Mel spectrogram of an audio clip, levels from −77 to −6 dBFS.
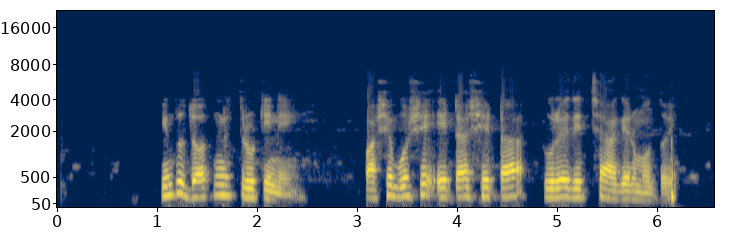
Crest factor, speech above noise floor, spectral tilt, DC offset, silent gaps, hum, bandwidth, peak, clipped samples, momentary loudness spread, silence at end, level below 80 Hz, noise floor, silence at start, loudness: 14 dB; 46 dB; -8 dB/octave; under 0.1%; none; none; 6.6 kHz; 0 dBFS; under 0.1%; 8 LU; 0.4 s; -54 dBFS; -59 dBFS; 1.05 s; -15 LUFS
